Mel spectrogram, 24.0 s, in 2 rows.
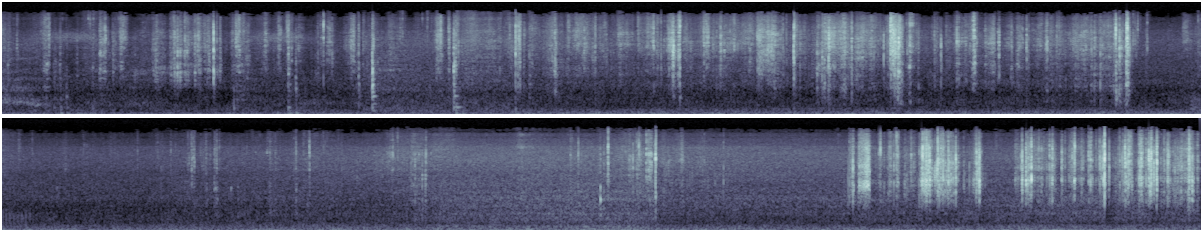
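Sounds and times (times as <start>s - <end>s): foil packet crinkling and tearing: 4.4s - 11.5s, 20.5s - 23.9s.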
